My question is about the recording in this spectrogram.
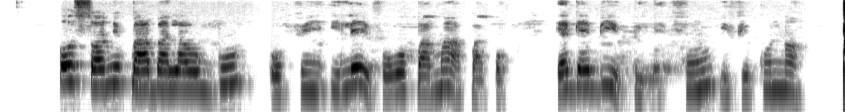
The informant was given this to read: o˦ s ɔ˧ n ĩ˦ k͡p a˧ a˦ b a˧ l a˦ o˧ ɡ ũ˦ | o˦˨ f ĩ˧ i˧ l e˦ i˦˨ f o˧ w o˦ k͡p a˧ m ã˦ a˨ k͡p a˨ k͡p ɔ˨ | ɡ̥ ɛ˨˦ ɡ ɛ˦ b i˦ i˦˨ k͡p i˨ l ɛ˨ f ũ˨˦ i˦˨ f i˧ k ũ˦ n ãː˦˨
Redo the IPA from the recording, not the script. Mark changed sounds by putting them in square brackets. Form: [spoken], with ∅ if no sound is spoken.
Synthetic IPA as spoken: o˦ s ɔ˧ n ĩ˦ k͡p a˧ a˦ b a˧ l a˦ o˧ ɡ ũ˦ | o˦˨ f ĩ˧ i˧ l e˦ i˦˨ f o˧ w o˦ k͡p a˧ m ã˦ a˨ k͡p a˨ k͡p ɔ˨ | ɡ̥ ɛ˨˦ ɡ ɛ˦ b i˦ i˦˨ k͡p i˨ l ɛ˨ f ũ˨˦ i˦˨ f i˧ k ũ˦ n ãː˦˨

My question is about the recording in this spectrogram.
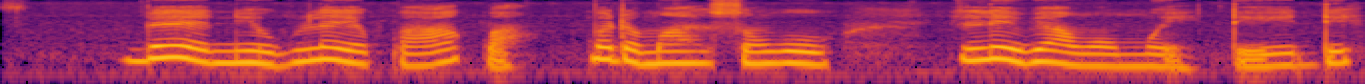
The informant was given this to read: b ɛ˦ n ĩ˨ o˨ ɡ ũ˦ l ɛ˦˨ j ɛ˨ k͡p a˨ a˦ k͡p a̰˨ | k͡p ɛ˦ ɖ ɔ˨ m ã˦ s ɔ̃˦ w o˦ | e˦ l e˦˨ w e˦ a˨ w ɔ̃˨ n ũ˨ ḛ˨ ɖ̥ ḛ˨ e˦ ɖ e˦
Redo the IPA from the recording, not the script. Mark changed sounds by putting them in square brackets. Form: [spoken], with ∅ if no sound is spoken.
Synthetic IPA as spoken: b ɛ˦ n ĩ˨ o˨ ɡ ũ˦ l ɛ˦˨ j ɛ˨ k͡p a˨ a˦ k͡p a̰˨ | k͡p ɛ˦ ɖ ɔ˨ m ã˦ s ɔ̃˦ w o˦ | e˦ l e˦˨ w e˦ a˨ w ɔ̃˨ [m] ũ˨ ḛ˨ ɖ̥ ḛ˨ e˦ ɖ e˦

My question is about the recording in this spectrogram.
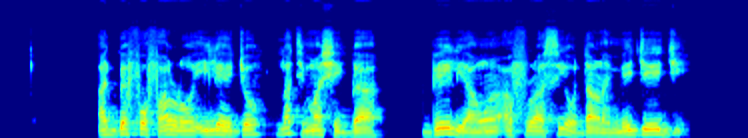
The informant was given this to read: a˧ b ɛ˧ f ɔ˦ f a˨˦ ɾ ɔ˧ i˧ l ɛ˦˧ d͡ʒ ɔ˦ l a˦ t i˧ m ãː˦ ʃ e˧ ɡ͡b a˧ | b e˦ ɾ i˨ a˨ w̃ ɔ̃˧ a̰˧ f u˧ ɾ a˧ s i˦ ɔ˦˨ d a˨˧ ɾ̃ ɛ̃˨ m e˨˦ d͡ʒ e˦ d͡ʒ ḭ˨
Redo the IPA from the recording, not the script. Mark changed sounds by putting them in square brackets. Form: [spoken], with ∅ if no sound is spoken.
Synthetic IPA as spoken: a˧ [ɡ͡b] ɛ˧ f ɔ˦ f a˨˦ ɾ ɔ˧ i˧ l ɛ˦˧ d͡ʒ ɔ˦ l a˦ t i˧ m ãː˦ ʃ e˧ ɡ͡b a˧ | b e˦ [l] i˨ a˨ w̃ ɔ̃˧ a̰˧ f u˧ ɾ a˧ s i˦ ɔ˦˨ d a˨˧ ɾ̃ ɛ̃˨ m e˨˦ d͡ʒ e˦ d͡ʒ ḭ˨

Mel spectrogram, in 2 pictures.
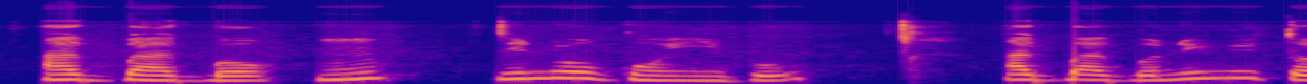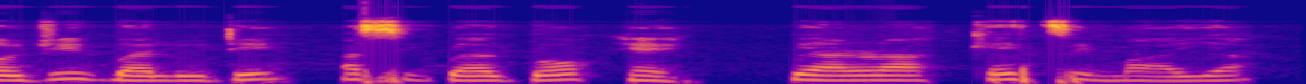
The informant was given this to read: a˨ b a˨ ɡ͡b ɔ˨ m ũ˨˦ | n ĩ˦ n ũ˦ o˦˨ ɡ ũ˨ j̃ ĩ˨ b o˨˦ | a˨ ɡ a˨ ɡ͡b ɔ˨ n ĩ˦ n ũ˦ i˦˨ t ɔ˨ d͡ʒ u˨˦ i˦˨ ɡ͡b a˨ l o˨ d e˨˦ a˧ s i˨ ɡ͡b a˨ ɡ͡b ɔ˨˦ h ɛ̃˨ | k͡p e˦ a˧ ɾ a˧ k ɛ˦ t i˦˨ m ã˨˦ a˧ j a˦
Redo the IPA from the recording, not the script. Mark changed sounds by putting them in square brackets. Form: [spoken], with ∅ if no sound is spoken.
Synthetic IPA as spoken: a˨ [ɡ͡b] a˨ ɡ͡b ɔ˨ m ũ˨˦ | n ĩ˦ n ũ˦ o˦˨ ɡ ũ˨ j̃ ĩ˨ b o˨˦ | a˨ [ɡ͡b] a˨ ɡ͡b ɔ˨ n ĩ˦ n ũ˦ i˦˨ t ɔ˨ d͡ʒ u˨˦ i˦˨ ɡ͡b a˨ l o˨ d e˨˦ a˧ s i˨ ɡ͡b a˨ ɡ͡b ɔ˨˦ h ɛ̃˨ | k͡p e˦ a˧ ɾ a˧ k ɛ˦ t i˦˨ m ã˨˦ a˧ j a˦

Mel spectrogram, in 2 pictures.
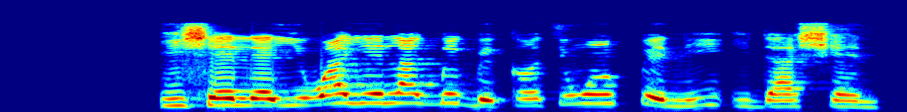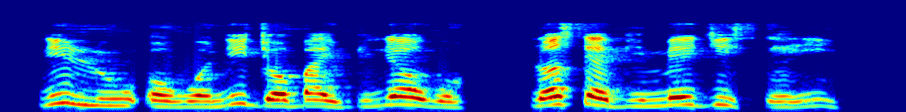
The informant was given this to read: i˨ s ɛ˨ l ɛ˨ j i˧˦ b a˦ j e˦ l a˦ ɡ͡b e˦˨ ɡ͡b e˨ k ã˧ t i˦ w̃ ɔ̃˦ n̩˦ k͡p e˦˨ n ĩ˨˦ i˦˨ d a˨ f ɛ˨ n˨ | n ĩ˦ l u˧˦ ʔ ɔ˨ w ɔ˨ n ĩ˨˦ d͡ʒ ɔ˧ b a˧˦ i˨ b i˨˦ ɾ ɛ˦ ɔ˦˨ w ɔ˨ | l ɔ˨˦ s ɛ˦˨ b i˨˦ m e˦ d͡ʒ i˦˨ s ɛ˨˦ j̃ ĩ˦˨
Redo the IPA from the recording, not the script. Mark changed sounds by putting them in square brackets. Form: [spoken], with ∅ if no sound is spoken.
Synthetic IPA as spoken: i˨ [ʃ] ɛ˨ l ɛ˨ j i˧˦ [w] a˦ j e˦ l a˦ ɡ͡b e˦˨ ɡ͡b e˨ k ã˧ t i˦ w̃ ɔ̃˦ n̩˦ k͡p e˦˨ n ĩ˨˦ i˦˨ d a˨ [ʃ] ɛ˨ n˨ | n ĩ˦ l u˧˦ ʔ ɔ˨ w ɔ˨ n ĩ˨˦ d͡ʒ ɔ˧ b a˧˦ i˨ b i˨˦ [l] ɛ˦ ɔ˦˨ w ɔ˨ | l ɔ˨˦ s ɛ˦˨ b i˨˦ m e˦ d͡ʒ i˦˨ s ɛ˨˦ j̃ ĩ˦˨

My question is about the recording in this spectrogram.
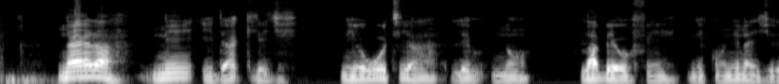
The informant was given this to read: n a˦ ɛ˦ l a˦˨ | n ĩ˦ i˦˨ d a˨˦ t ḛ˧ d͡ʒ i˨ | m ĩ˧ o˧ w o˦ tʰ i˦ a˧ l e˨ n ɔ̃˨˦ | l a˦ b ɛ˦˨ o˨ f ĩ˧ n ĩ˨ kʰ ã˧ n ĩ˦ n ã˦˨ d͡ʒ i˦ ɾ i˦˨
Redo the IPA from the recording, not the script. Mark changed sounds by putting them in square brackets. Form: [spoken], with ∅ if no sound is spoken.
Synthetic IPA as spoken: n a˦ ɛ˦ [ɾ] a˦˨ | n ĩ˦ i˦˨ d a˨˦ [k] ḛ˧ d͡ʒ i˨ | [n] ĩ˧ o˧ w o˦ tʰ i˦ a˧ l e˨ n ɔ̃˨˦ | l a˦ b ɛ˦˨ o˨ f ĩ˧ n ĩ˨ [k] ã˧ n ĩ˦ n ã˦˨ d͡ʒ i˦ ɾ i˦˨

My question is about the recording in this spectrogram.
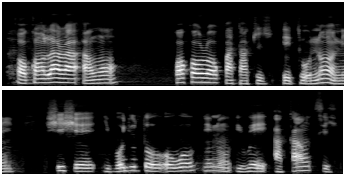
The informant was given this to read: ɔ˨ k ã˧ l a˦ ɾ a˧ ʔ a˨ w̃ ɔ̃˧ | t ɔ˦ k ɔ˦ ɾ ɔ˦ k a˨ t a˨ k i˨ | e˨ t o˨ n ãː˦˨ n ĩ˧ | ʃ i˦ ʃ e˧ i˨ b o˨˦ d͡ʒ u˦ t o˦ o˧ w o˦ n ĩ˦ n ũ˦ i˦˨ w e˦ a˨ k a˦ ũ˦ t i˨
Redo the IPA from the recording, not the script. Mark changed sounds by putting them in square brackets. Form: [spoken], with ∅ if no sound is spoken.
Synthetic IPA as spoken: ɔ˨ k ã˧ l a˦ ɾ a˧ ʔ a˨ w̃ ɔ̃˧ | [k] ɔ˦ k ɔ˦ ɾ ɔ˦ [k͡p] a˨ t a˨ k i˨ | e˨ t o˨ n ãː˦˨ n ĩ˧ | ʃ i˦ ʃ e˧ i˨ b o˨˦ d͡ʒ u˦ t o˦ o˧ w o˦ n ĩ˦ n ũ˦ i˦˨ w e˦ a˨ k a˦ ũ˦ t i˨

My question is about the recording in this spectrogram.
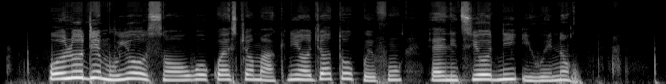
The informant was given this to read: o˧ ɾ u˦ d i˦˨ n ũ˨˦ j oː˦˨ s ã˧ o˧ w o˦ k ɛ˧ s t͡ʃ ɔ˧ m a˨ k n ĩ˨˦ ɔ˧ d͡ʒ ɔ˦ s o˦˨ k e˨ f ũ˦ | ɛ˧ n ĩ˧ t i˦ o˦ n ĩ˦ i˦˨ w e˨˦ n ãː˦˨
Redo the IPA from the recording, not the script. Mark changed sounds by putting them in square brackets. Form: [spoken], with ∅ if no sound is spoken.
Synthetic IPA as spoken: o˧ [l] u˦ d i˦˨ [m] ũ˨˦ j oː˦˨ s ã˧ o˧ w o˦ k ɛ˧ s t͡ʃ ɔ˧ m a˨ k n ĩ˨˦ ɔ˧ d͡ʒ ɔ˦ [t] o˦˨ [k͡p] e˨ f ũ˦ | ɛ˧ n ĩ˧ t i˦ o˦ n ĩ˦ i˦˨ w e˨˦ n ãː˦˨

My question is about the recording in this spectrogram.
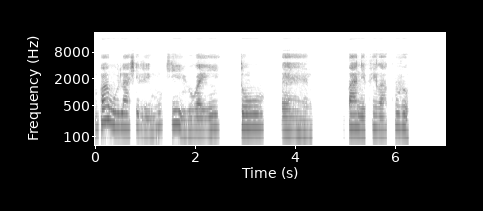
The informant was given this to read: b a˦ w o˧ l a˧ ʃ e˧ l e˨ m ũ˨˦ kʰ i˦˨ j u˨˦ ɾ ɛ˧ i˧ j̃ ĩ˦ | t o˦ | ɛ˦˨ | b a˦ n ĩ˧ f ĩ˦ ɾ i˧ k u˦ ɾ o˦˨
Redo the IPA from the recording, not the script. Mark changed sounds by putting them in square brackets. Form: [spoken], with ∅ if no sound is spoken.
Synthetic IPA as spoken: b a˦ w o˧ l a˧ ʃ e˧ l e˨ m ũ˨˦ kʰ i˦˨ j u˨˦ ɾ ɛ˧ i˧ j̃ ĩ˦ | t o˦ | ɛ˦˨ | b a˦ n ĩ˧ f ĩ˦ ɾ [a˧] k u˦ ɾ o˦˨

